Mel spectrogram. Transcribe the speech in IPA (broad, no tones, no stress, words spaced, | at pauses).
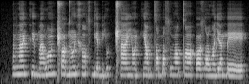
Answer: vã kʲʊbã wɔ̃ǁɔ dõ xʲɔ̃sˤɡʲabju ǁãjɔ̃ kʲẽdtˤʊmʊsˤvɔ̃ tˤũ ʔɔzɔðˤẽɾʲoɐ̯ me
